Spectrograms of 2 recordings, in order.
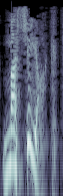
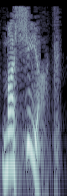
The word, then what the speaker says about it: Mashiach: In the Hebrew, it's Messiah, or, let me get you the correct pronunciation, Mashiach. Can you say that with me? Mashiach.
